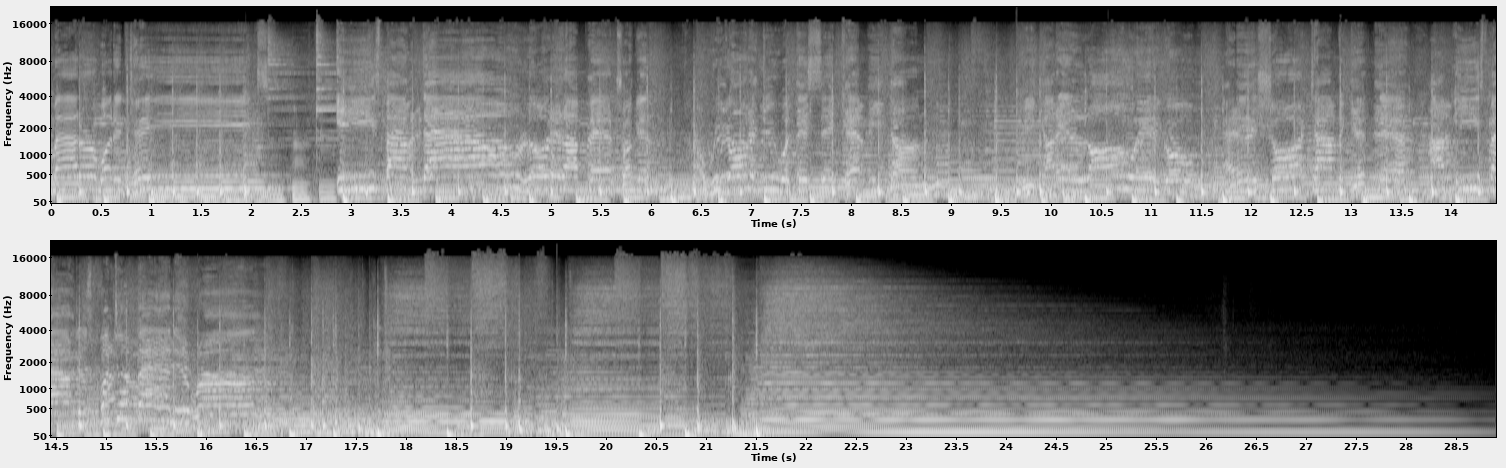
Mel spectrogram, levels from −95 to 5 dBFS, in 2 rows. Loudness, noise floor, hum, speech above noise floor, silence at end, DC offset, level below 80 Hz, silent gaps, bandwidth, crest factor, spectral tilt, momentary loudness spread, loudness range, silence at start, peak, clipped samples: -14 LUFS; -42 dBFS; 50 Hz at -40 dBFS; 30 dB; 0.55 s; under 0.1%; -22 dBFS; none; 17 kHz; 14 dB; -5.5 dB/octave; 12 LU; 9 LU; 0 s; 0 dBFS; under 0.1%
